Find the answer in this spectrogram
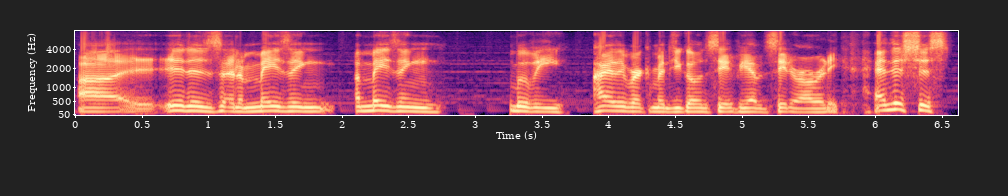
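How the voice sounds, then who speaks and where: A man's voice: fairly high pitch, fairly even intonation, brisk, bright, forceful tone, smooth, no echo, faint music behind. A man co-hosting a gaming talk show, chatting casually with an exasperated, joking manner. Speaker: co-host. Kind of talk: casual chat.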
